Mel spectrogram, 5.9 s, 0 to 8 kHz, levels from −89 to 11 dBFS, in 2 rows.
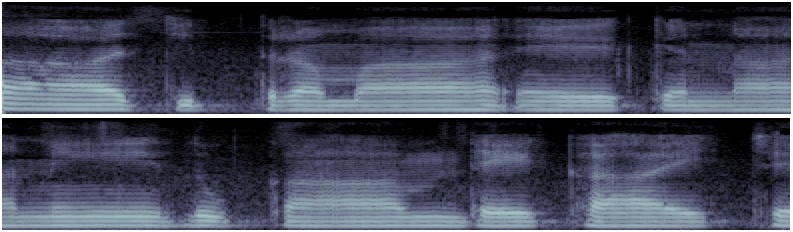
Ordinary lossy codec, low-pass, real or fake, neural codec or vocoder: AAC, 32 kbps; 7.2 kHz; real; none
